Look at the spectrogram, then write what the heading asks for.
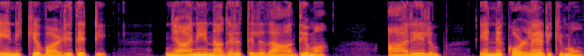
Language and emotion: Malayalam, fearful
